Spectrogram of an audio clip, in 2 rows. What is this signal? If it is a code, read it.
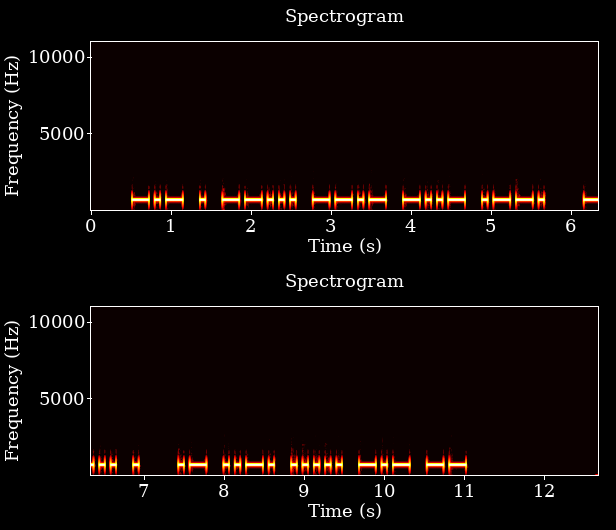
Morse code, heard as a keyed tone, about 17 wpm, 700 Hz. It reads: KE7QXP DE AF5KM
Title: USA Callsign DE Callsign 17wpm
